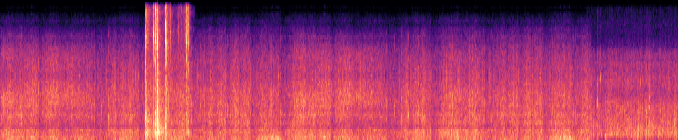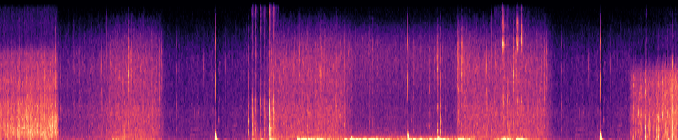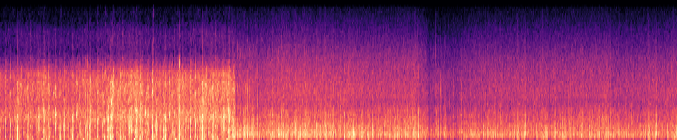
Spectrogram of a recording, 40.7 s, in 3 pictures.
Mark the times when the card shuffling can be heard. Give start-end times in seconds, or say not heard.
2.9-3.8.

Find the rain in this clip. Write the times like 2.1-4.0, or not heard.
0.0-40.6.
